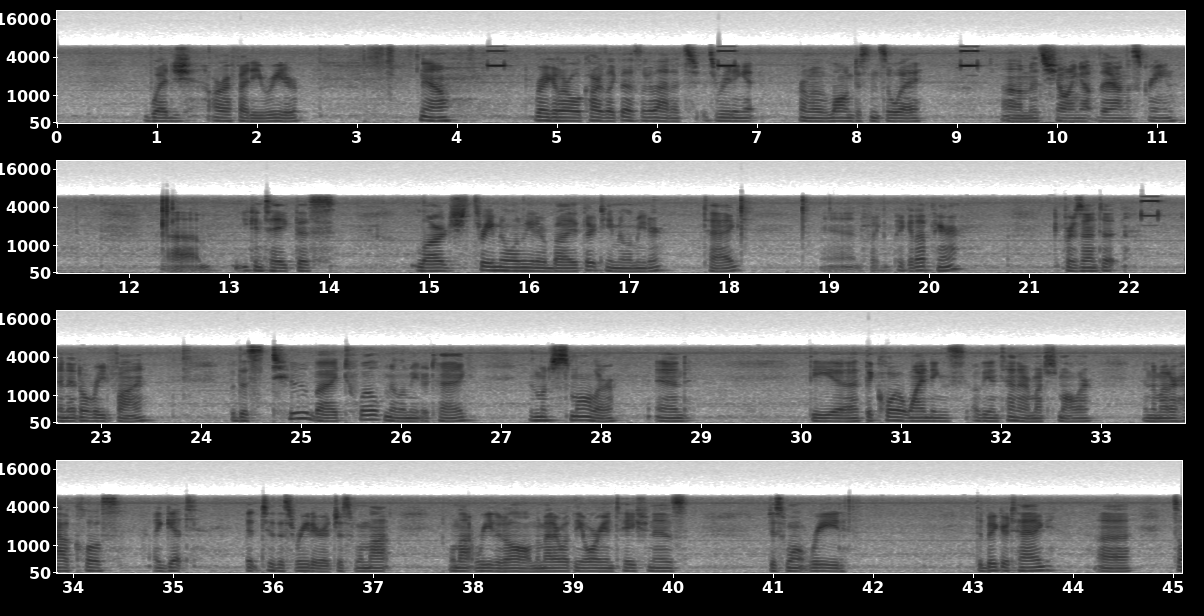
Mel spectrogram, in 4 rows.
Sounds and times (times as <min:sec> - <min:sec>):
Speech: 0:00.9 - 0:02.5, 0:03.6 - 0:04.0, 0:04.7 - 0:08.7, 0:09.4 - 0:11.3, 0:12.4 - 0:14.1, 0:14.8 - 0:18.2, 0:18.9 - 0:20.4, 0:21.3 - 0:22.0, 0:22.6 - 0:23.6, 0:24.3 - 0:29.0, 0:30.1 - 0:37.2, 0:37.8 - 0:40.2, 0:41.0 - 0:41.8, 0:43.0 - 0:45.0.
